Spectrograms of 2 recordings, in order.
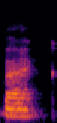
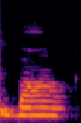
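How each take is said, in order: First: It is pronounced the English way. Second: It is pronounced the German way. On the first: The speaker calls it wrong. "and not bank" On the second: The speaker calls it right. "the German pro- pronunciation is bank"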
